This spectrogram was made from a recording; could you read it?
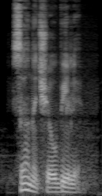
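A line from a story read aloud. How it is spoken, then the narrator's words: Breathless exhale. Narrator (Russian): выдохнул он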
